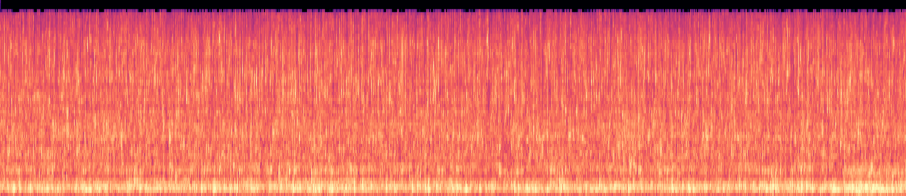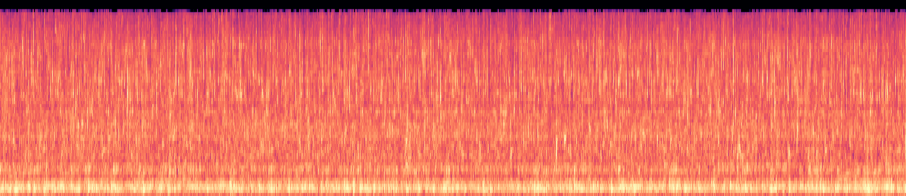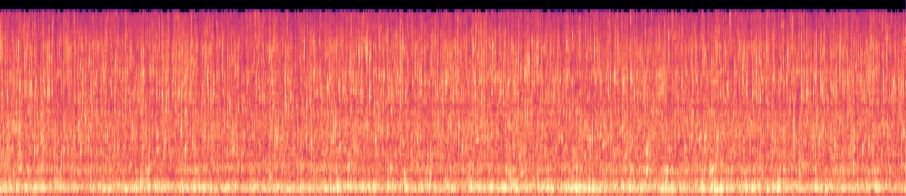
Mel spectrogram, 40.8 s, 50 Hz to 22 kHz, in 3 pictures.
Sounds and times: small stream 0:00.0 - 0:40.7

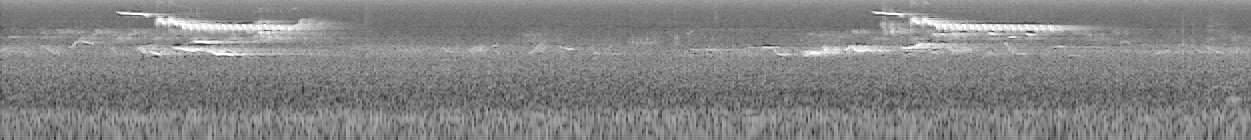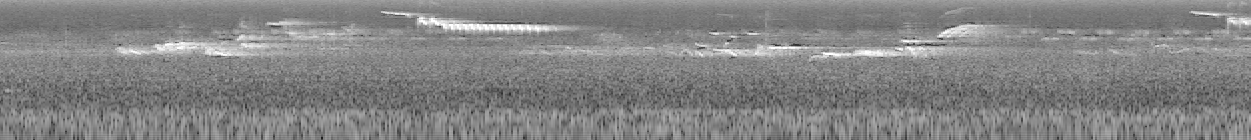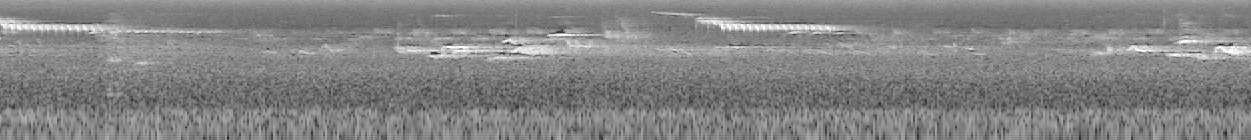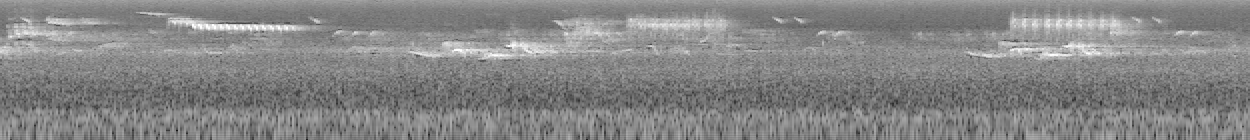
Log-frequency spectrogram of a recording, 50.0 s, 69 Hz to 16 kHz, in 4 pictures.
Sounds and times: birdsong 0:47.1 - 0:49.7

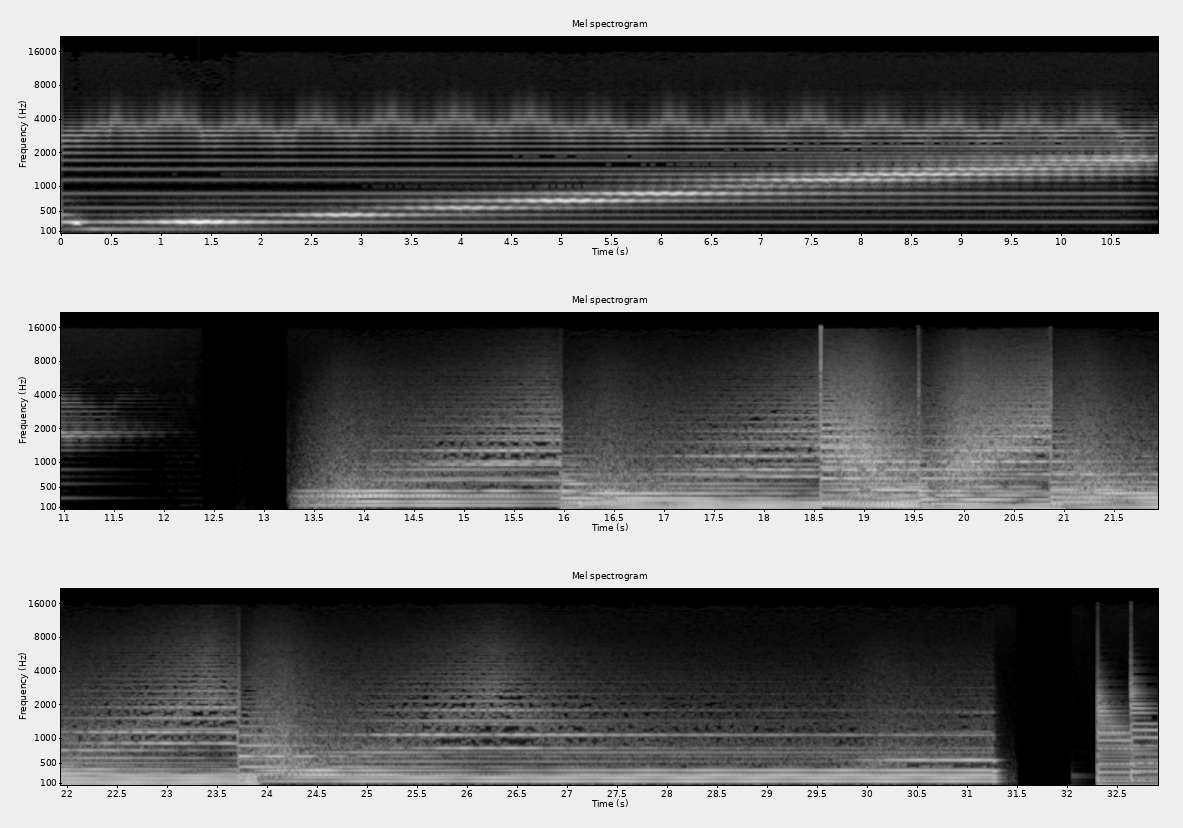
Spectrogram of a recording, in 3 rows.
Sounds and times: Synth 0:00.0 - 0:11.6
Synth 0:13.3 - 0:31.4

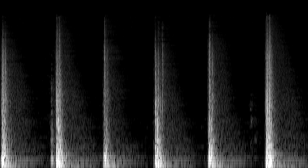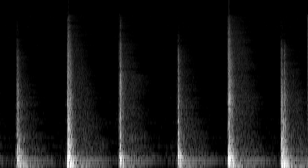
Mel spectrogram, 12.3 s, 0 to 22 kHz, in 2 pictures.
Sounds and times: foot stomps 0:00.0 - 0:02.5
foot stomps 0:03.1 - 0:04.7
foot stomps 0:05.3 - 0:05.8
foot stomps 0:06.5 - 0:09.0
foot stomps 0:09.7 - 0:11.2
foot stomps 0:11.8 - 0:12.3

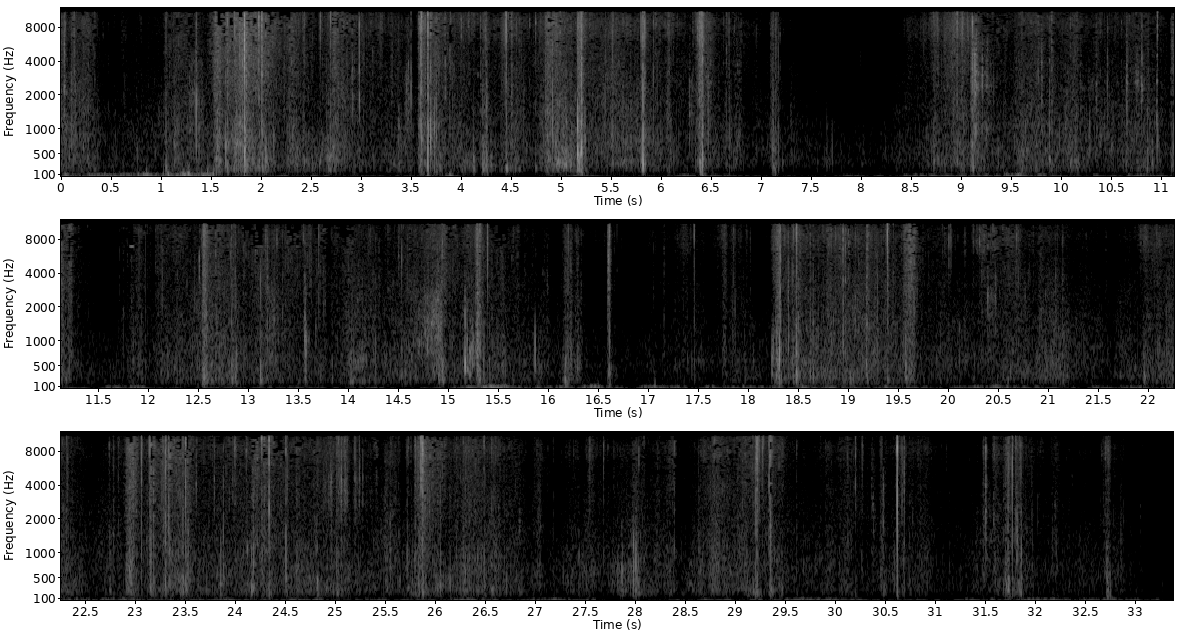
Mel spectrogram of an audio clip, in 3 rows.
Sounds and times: rustle 0:00.0 - 0:06.7
rustle 0:21.9 - 0:32.0

